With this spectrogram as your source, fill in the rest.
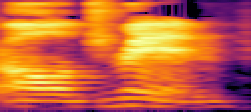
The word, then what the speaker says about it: Aldrin: back up so edwin all drin and i'm gonna grin and point to my grin like this for all drin because it rhymes with grin okay so in edwin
